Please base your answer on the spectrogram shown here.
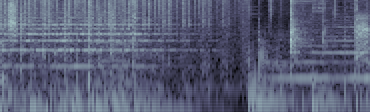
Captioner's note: wings whirring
